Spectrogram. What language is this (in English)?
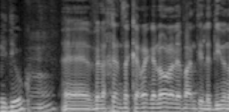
Hebrew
